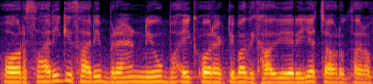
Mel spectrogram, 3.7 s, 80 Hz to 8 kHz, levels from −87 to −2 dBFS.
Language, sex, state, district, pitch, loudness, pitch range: Hindi, male, Chandigarh, Chandigarh, 165 Hz, -16 LUFS, 155-175 Hz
